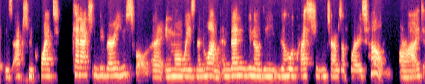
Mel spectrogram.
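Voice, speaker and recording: A middle-aged woman being interviewed, who talks in a measured, reflective way. Her voice sits at an ordinary middle pitch, and she weighs her words with frequent "sort of" and short pauses. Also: sharp tone, breathy edge, poor audio. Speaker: guest, university president.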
